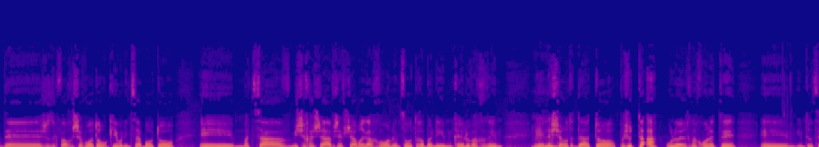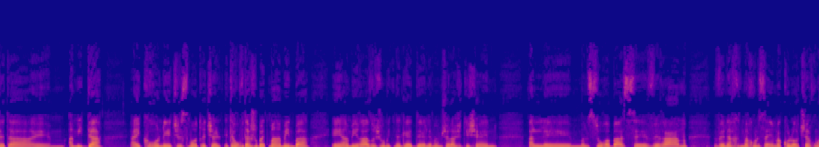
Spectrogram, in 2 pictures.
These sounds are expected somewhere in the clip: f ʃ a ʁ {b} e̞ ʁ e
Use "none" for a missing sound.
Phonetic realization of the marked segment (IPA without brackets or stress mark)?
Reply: b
